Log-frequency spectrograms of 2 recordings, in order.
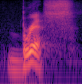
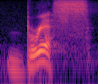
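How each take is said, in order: First: The word ends with an s sound. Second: The word ends with an s sound.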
